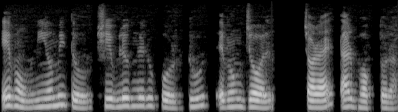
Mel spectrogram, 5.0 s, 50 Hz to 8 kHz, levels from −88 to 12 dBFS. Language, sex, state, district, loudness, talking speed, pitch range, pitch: Bengali, female, West Bengal, Kolkata, -18 LUFS, 120 wpm, 175-215 Hz, 195 Hz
